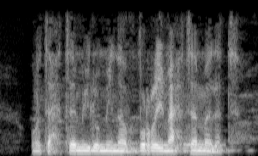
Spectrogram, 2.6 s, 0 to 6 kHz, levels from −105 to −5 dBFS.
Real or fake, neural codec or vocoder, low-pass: real; none; 5.4 kHz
